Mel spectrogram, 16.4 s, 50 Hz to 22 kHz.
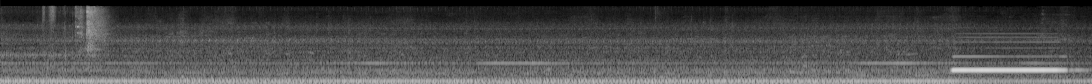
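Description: Steady electrical hum of an EMU local train standing at the platform. About 14 s in, a single loud train horn blast sounds, one steady tone held for nearly two seconds, as a departure signal.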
